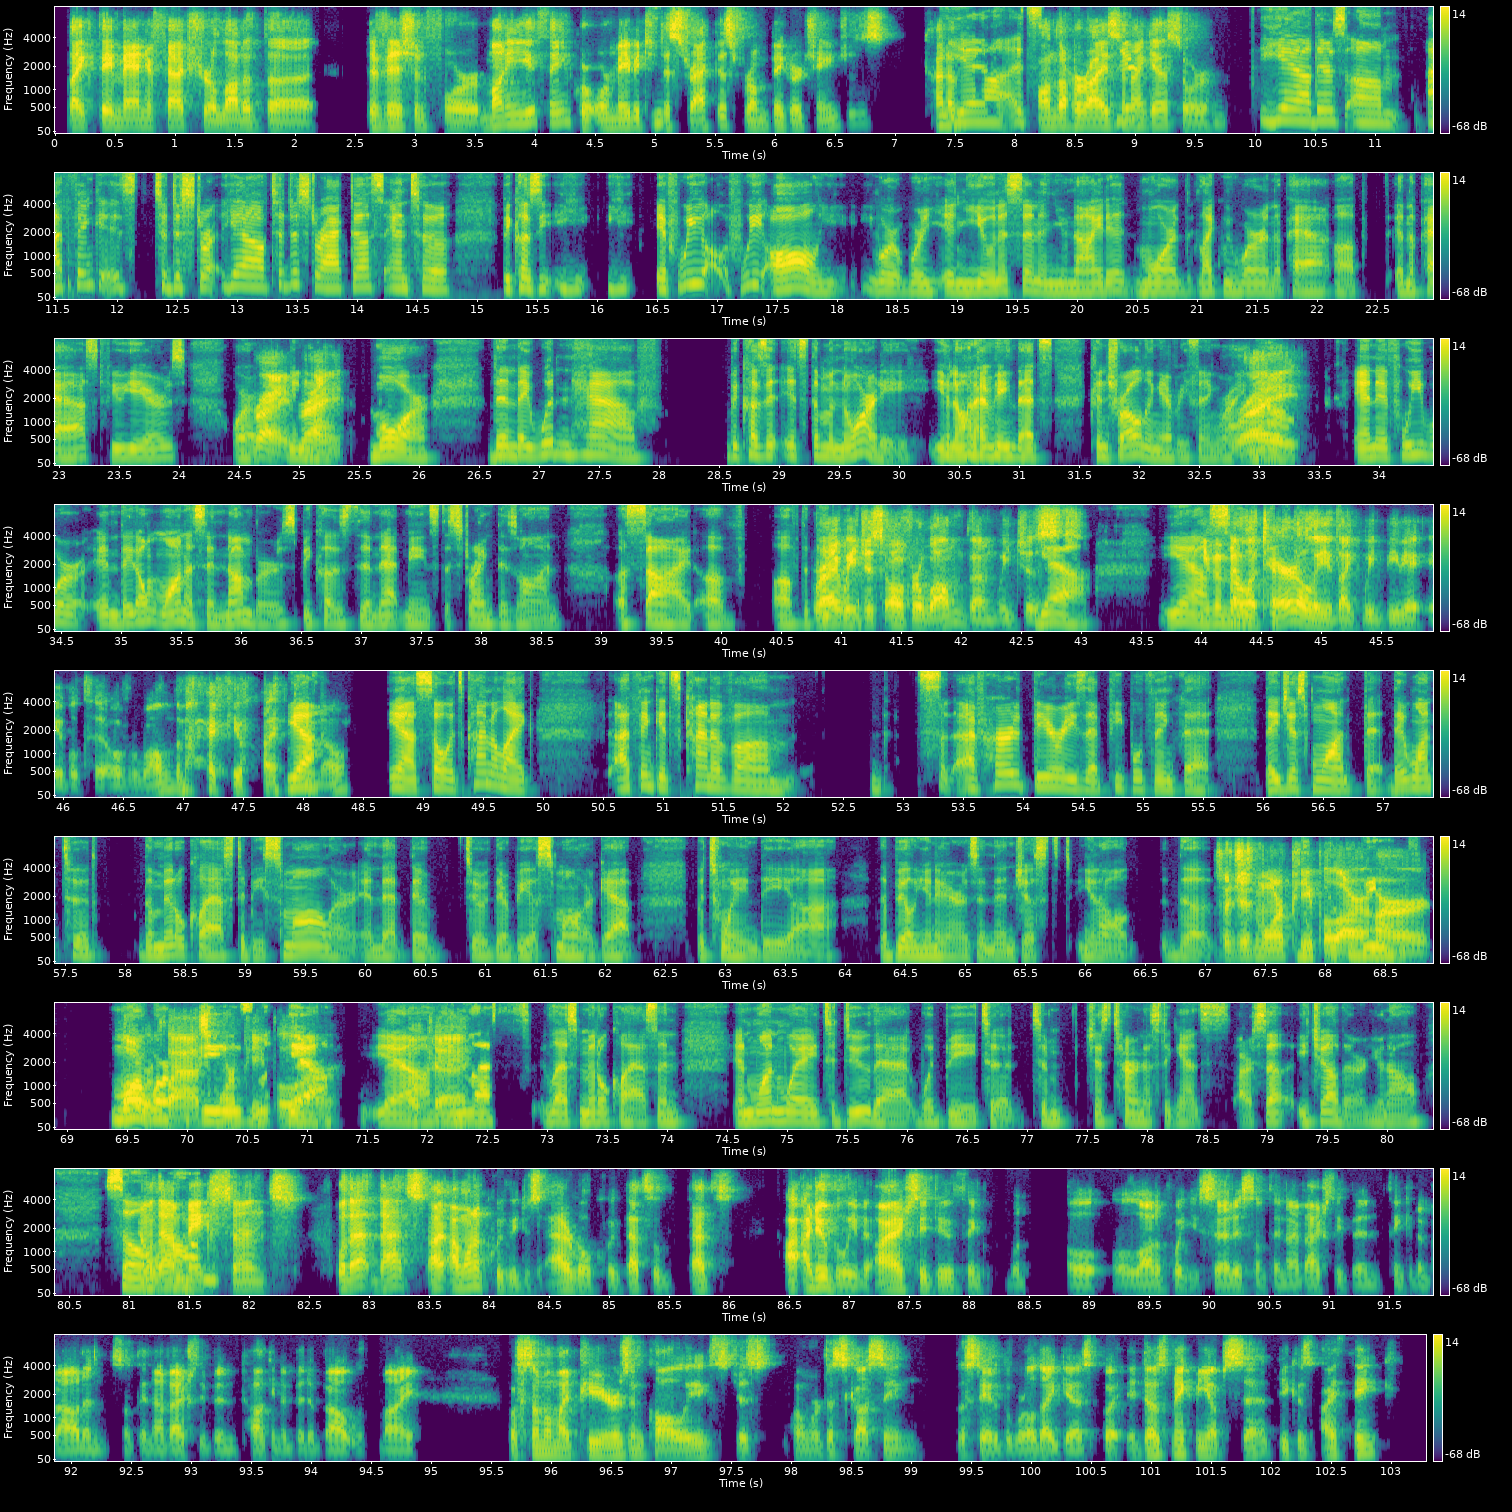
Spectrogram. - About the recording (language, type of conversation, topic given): English, unstructured, What makes a community strong?
- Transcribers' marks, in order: unintelligible speech; other background noise; tapping; laughing while speaking: "You know what I mean?"; laughing while speaking: "I feel like"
